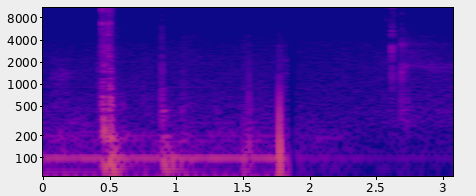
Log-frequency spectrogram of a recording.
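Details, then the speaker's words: Jaguar X300 4.0 six-cylinder, wipers dead though washer works and fuse tested good: sharp relay clacks in quiet cabin when wiper stalk is operated, no motor hum follows; relay clicks but wiper motor does not run. "alors ce qui est étonnant c'est que quand on actionne l'essuie-glace bon on entend un clac qui semblerait indiquer que le relais fonctionne"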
